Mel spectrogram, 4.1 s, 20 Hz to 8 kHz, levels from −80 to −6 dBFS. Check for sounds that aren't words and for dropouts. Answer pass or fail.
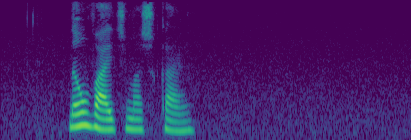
pass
